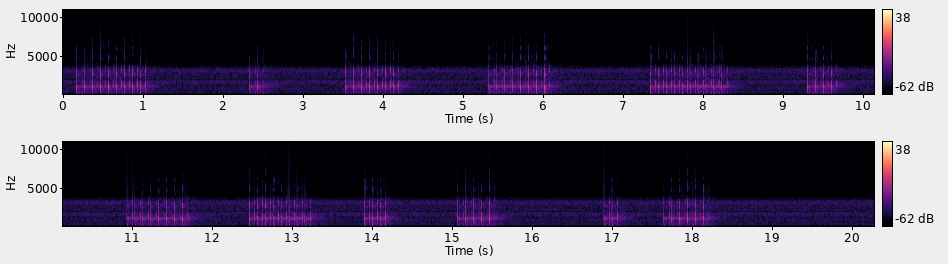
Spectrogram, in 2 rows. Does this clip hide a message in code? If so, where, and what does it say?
Yes: pulse dialling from 0.2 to 18.2 s, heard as clicks on a phone line, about 10 pulses a second, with phone line noise. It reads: 9 2 7 8 0 4 8 8 3 5 2 6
